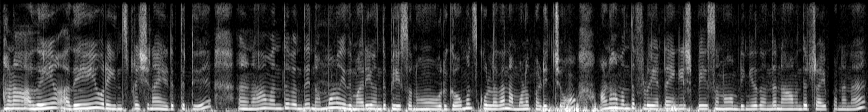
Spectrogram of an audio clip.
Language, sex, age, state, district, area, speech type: Tamil, female, 18-30, Tamil Nadu, Thanjavur, urban, spontaneous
